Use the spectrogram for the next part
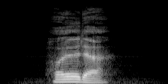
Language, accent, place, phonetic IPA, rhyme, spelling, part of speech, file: German, Germany, Berlin, [ˈhɔldɐ], -ɔldɐ, holder, adjective, De-holder.ogg
- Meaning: 1. comparative degree of hold 2. inflection of hold: strong/mixed nominative masculine singular 3. inflection of hold: strong genitive/dative feminine singular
